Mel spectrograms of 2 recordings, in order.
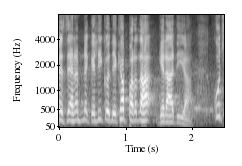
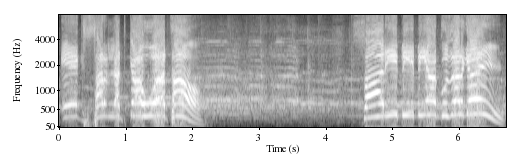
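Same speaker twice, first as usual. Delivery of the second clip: loud, high, wailing preacher's lament; rising grief-stricken sermon, loud and slow; majlis recitation at full force; 8 semitones higher, 6 dB louder, slower than usual. Acted. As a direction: cry the lament out to the mourners.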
